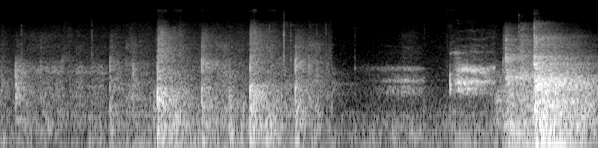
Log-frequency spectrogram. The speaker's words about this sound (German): So, jetzt werde ich mal hier die Treppen hochsteigen.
